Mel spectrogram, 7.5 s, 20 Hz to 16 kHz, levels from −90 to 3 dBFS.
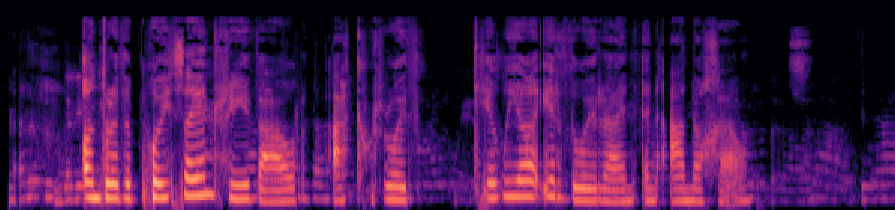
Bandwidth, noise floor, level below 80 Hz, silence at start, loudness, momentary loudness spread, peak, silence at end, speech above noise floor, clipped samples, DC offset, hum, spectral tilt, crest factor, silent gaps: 11.5 kHz; -55 dBFS; -72 dBFS; 0.05 s; -25 LUFS; 18 LU; -2 dBFS; 0.25 s; 31 dB; under 0.1%; under 0.1%; none; -5 dB/octave; 24 dB; none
